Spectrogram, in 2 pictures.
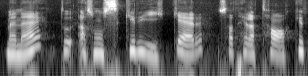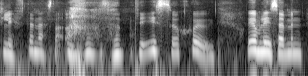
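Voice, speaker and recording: A podcast host from Sweden speaks in a lively, storytelling way. Her voice sits at an ordinary middle pitch. It is recorded close and dry, with no room sound. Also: no room sound. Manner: animated storytelling, acts out her child's voice. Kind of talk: casual chat.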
